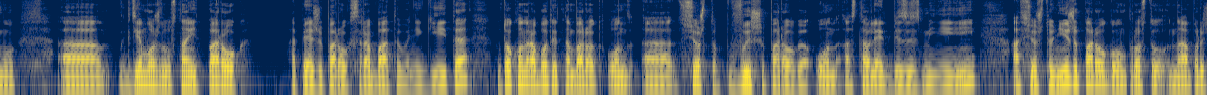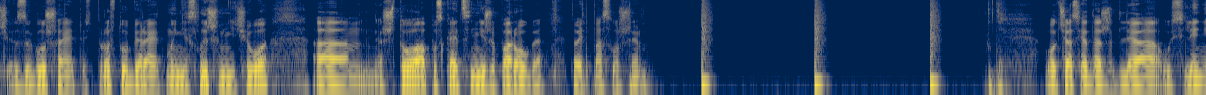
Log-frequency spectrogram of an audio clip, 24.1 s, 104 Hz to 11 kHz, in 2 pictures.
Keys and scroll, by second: 18.3 space.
